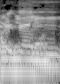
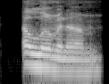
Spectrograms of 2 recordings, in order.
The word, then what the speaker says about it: aluminium: It's so much better aluminium than aluminum. – Yeah. – You know, every time I realize that the Brits say aluminium, or I guess in this case, Australians too, I'm just bowled over. – Aluminium laboratory. – Yes. – It's like putting the accent on a different syllable.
